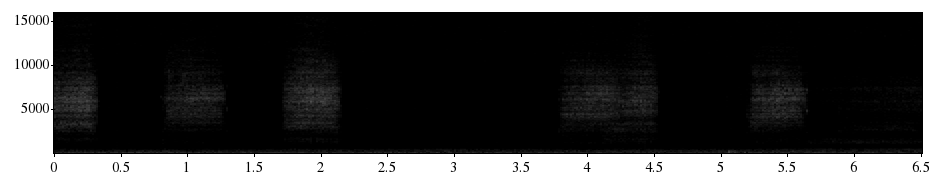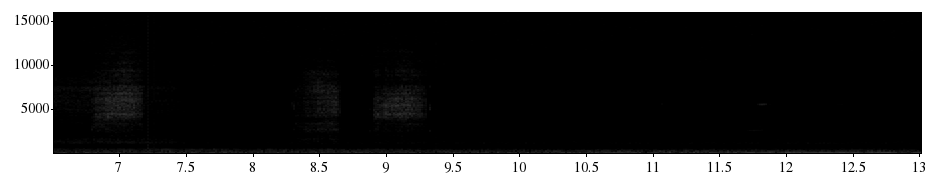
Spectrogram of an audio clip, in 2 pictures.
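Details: Six wild barn owl nestlings fed inside a nest box make repeated breathy, hissing begging snores, several short noisy bursts in the first half, then quieter, with low background hum.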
